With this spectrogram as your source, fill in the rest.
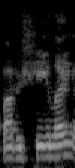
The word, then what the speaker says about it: Badiashile: Again, I'm probably going to butcher this, but Benoit Badiashile, I think it's pronounced, at Monaco, a left-sided centre-back, which, what would make more sense when you've bought Koulibaly.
